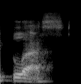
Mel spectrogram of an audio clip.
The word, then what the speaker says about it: blessed: seven warm dry truly blessed so she's not doing two syllables for blessed she's just doing the one all right let me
